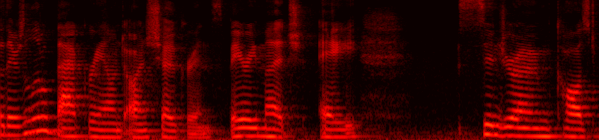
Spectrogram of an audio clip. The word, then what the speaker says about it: Sjögren's: Now, Sjogren's is spelled S-J-O-G-R-E-N-S. And it's Sjögren's syndrome.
